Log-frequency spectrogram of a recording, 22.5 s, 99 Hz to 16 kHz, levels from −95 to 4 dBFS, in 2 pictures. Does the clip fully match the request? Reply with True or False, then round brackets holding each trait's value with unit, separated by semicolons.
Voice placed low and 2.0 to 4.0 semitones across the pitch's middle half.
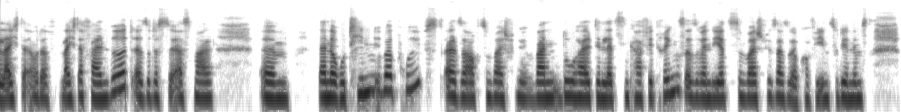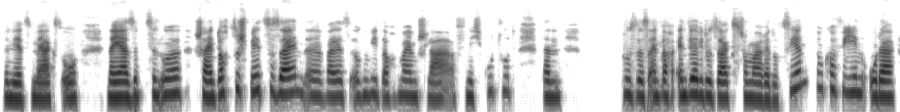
False (200 Hz; 2.7 semitones)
